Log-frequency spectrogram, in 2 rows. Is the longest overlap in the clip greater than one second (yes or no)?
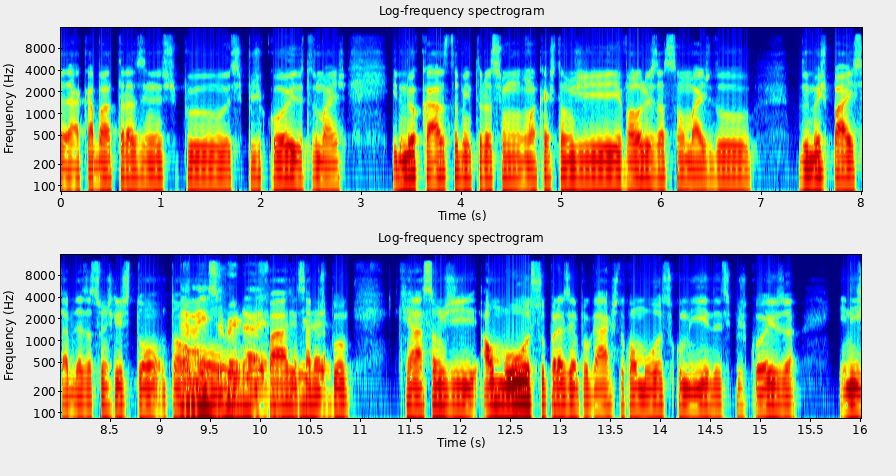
yes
